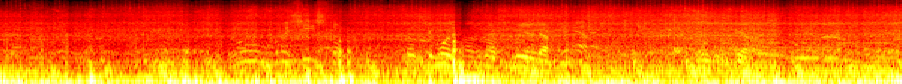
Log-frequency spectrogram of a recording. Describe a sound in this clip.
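A man talks nearby, outdoors.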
